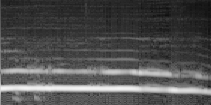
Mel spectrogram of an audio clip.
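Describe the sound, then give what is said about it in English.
A woman's voice imitates a whale's moan inside a salon: one loud, sustained, hollow tone held steady for over a second, then sliding down and cutting off, echoing. No other sounds. “She made this, like, whale noise.”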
